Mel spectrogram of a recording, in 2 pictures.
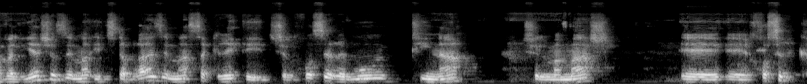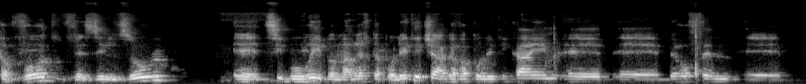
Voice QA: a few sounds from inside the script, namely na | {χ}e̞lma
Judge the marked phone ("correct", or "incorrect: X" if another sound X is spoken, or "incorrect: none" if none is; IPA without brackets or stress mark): incorrect: ʃ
